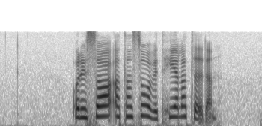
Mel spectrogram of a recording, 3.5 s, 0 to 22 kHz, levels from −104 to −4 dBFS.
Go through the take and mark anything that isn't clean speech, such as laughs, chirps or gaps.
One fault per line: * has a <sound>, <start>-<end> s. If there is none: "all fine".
all fine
